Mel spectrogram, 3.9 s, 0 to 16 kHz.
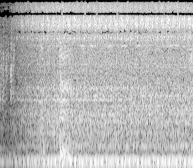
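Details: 2006 BMW X5 4.4 N62 V8 that cranked but wouldn't start after running nearly dry, fuel pump replaced: catches and settles into a smooth, even low idle with no misfire; fuel pressure now present, about 48 psi engine-off.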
